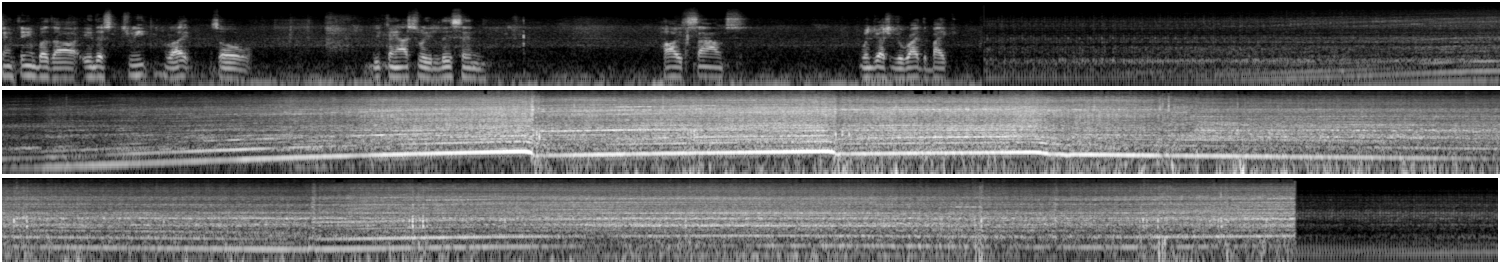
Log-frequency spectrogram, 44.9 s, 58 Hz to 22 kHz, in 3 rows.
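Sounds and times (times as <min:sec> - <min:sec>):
motorcycle engine accelerating: 0:09.8 - 0:44.9.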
